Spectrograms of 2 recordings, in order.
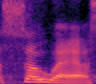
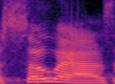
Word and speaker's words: psoas: So, finding that psoas. So, the psoas is spelled s p o a s. And the p is silent.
